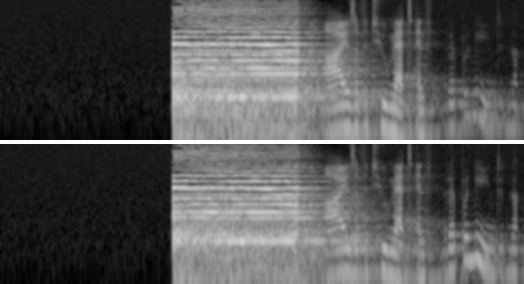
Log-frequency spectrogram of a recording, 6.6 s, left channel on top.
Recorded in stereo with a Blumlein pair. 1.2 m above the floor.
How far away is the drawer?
No drawer in this recording.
